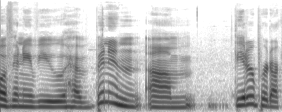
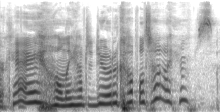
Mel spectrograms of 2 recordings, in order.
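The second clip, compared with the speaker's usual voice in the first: high, fast, giggling reassurance; half-laughing mock bravado; laughing nervous okay; 8 semitones higher, faster than usual. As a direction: laugh through it, brushing off the worry. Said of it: "And I was like".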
